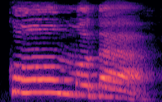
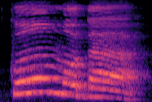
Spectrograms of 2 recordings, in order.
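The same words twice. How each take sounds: Both takes have the same delivery.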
